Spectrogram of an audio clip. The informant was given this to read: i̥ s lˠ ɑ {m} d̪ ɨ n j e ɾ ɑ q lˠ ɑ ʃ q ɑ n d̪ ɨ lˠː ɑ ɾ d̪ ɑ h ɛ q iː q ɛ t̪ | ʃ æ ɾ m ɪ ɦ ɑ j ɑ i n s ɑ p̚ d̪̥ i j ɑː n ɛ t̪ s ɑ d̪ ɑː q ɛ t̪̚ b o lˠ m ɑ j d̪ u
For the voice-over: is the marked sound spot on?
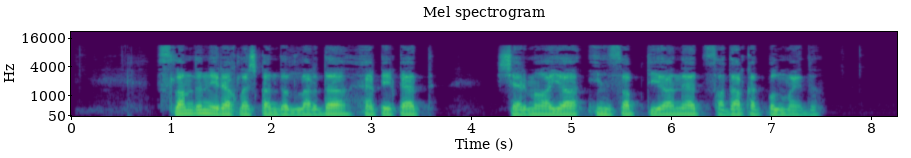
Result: yes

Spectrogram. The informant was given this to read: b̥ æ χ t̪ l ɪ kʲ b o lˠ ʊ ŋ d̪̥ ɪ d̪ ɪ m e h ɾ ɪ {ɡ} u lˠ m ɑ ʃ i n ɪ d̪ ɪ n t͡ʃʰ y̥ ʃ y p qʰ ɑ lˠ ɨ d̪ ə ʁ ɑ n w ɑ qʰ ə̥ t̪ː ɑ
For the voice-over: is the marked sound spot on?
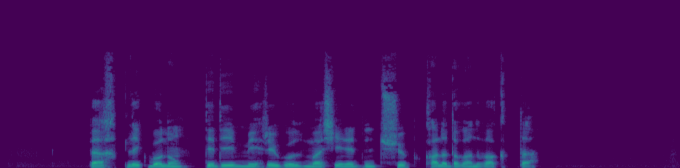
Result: yes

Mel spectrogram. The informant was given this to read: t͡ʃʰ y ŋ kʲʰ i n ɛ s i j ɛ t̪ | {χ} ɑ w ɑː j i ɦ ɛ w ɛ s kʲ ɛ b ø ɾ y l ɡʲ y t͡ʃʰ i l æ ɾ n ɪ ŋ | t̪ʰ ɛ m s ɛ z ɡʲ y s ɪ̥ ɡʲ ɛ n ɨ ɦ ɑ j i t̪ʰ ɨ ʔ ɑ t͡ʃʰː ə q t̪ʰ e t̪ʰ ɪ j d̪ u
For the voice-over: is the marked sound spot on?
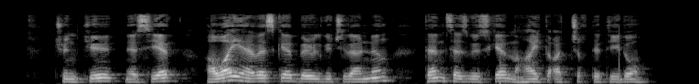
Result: no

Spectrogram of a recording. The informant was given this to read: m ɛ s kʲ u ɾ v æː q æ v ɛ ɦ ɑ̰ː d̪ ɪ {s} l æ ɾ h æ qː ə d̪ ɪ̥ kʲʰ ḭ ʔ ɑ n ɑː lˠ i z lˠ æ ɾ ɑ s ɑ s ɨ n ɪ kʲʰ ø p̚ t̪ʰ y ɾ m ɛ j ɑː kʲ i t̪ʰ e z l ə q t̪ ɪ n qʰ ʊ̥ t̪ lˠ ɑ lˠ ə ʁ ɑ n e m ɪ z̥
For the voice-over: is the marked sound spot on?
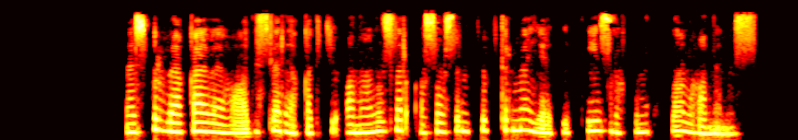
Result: yes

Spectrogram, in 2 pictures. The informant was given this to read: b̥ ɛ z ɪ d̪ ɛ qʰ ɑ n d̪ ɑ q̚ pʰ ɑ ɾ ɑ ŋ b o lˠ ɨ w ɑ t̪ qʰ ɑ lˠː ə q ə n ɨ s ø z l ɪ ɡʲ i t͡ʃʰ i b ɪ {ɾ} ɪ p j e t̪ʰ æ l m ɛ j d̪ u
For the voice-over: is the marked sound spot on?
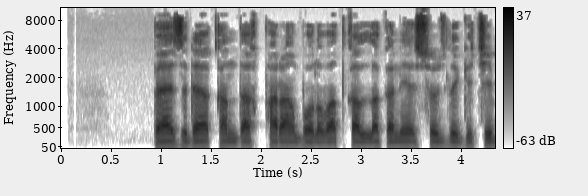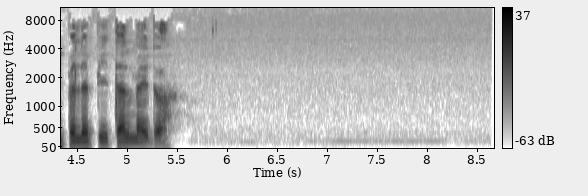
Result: no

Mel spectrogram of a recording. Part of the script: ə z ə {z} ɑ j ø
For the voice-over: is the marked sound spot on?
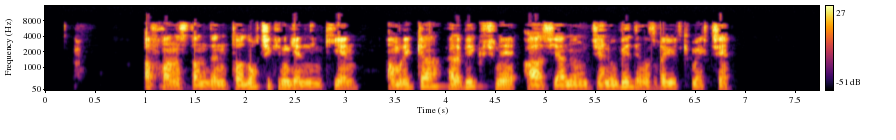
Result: no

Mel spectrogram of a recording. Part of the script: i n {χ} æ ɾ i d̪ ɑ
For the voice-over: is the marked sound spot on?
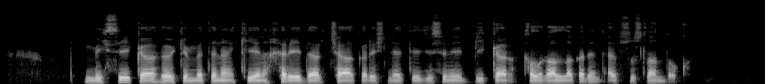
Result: yes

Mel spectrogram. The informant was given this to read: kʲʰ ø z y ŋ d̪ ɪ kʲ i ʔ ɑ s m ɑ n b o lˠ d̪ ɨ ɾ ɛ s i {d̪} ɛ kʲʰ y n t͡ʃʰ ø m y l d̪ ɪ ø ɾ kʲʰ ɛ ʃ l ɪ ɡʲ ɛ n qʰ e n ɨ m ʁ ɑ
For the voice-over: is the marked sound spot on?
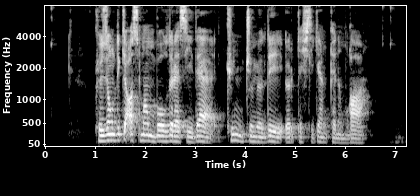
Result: yes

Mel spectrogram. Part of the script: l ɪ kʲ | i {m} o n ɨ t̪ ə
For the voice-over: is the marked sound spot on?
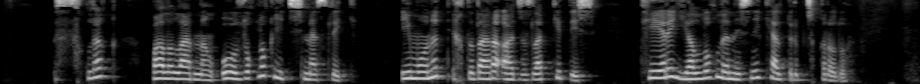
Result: yes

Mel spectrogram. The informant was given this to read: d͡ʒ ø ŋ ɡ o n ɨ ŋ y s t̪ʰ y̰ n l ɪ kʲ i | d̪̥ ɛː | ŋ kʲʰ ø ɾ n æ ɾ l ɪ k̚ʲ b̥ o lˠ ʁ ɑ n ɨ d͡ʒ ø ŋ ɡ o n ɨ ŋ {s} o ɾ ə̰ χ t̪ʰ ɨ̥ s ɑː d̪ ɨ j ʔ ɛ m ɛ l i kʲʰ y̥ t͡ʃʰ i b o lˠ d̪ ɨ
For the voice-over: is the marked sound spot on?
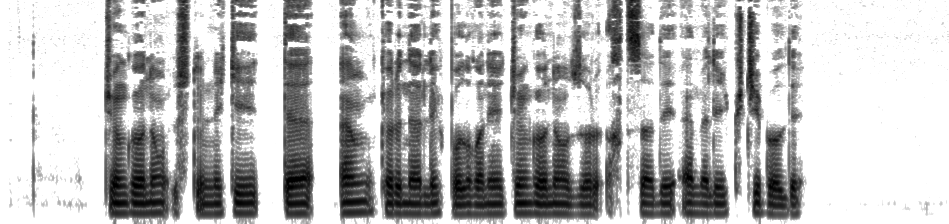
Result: no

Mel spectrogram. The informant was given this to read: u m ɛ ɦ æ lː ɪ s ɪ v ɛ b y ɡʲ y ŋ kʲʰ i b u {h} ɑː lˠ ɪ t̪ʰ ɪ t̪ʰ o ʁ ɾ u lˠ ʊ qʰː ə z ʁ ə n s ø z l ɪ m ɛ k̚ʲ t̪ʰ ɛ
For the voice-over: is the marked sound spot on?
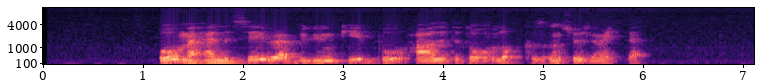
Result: yes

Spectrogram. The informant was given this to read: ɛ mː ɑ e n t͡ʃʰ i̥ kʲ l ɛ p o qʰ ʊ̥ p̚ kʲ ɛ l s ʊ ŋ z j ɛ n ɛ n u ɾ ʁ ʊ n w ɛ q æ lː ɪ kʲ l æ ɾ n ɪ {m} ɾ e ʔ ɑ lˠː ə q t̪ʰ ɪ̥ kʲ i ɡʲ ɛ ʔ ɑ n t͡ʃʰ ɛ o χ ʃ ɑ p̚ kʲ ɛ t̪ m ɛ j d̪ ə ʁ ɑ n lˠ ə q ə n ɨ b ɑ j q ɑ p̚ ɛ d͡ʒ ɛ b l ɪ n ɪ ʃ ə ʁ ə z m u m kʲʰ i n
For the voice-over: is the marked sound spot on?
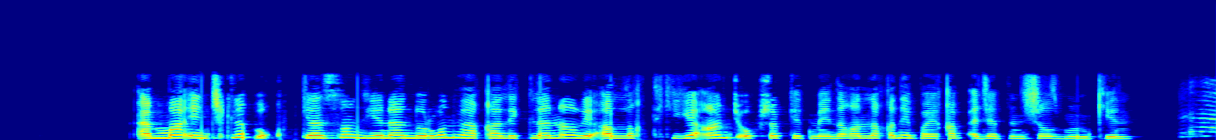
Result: no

